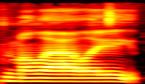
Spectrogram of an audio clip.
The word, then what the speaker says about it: Mullally: She always says Mullally, like Mullally. Sally.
